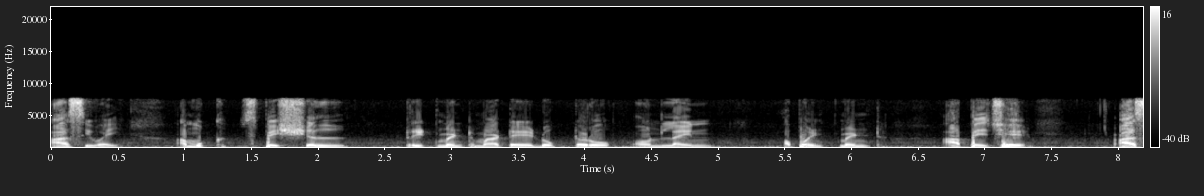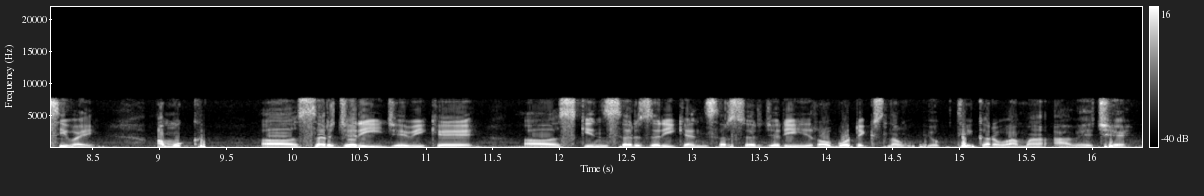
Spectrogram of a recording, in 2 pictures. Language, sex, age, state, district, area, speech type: Gujarati, male, 30-45, Gujarat, Kheda, urban, spontaneous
